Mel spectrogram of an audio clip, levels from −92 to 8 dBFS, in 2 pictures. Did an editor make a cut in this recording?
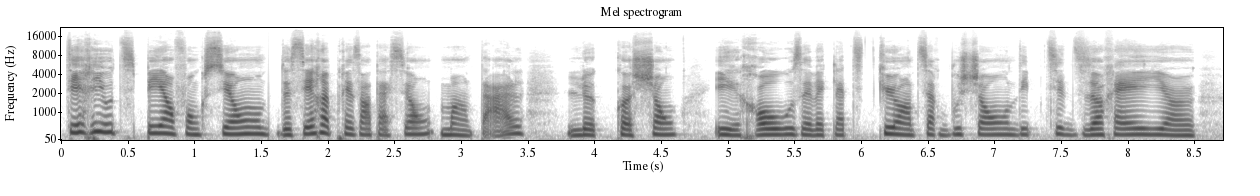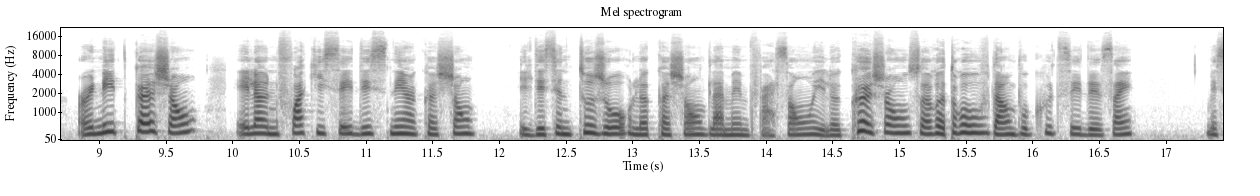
no; 0 cuts

